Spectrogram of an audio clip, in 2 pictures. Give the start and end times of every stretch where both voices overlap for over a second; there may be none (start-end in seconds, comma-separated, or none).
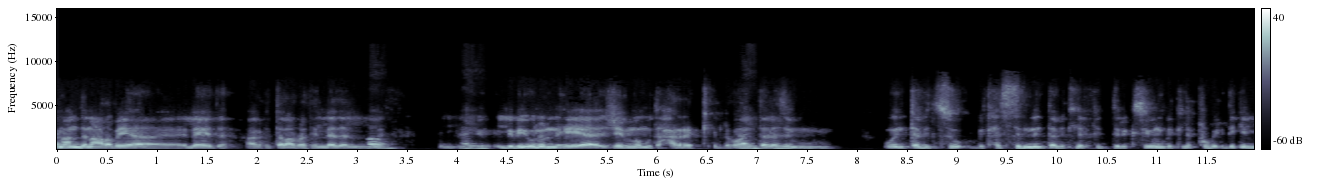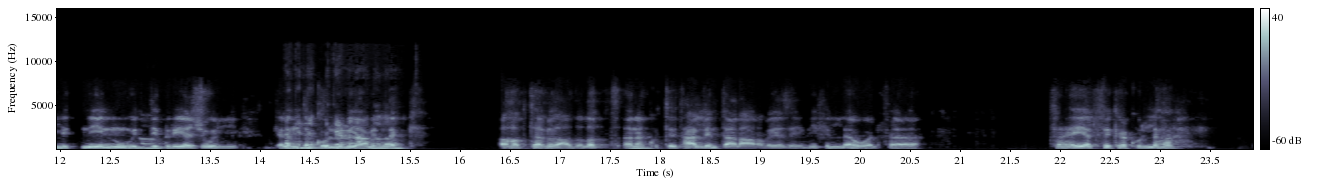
14.2-15.5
